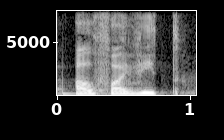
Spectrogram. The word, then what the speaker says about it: алфавит: Но в любом случае ударение в слове «алфавит» неизменно только «алфавит».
